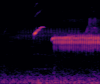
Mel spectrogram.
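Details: Canary song fragment, a short rising whistle followed by a sustained buzzy trill held for most of the phrase.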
